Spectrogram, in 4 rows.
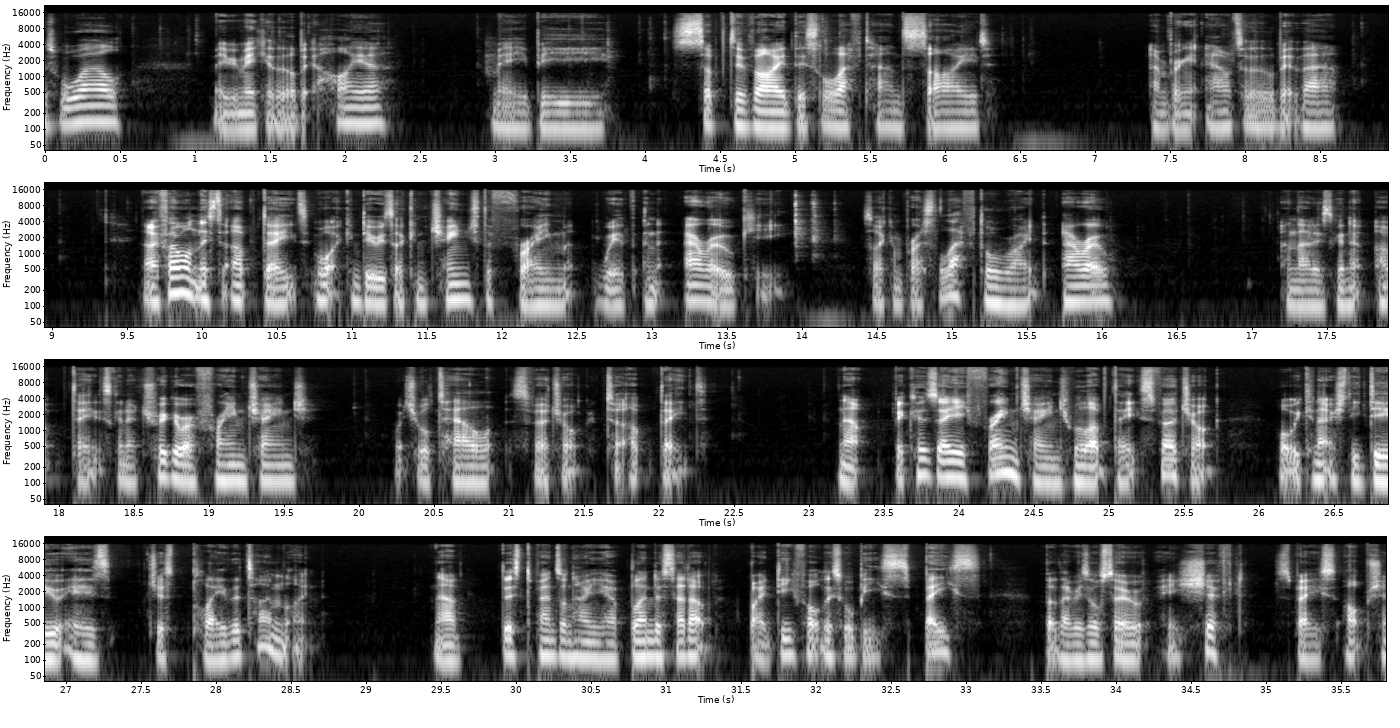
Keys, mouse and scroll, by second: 0.3 middle click, 0.7 g, 1.4 click, 1.6-2.7 middle drag, 3.4 shift+click, 3.9-4.4 right drag, 4.9 click, 5.3 middle click, 6.0 click, 6.3 g, 7.3 click, 7.6 middle click, 7.9 Tab, 8.6 middle drag, 10.2-10.7 drag, 13.9 Right, 15.8-16.3 drag, 16.3 middle click, 17.1-18.1 middle drag, 19.1-19.9 middle drag, 20.7-21.2 middle drag, 22.0 click, 22.4-23.0 middle drag, 27.5-27.9 middle drag, 29.9-30.7 middle drag, 33.1-33.9 middle drag, 34.4 shift+space, 35.1-35.8 drag.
